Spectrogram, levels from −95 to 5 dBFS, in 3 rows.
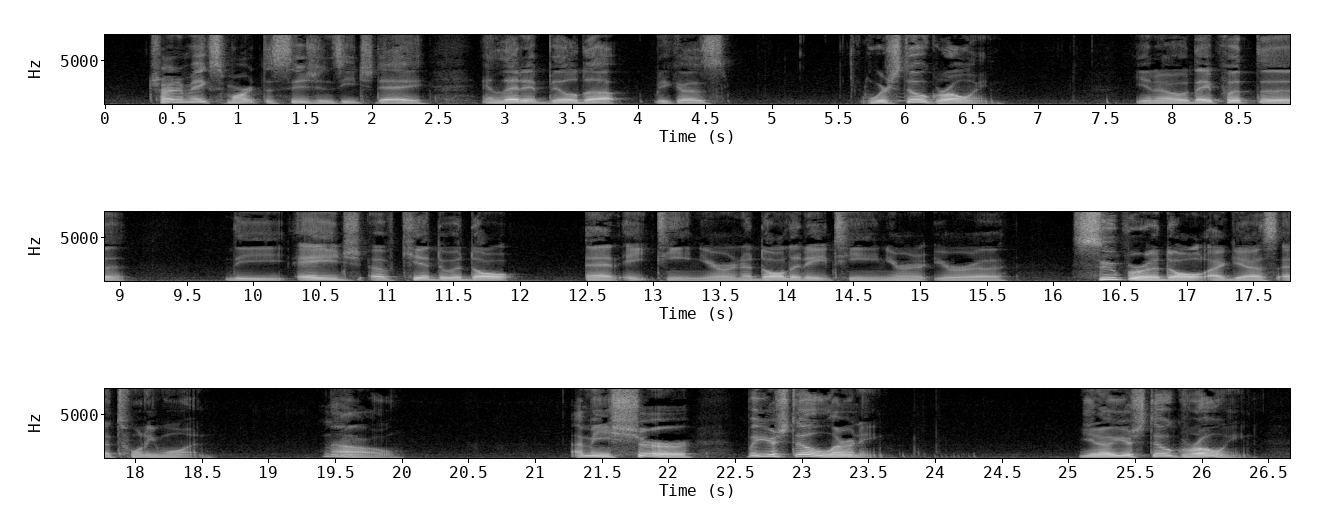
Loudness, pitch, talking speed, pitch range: -21 LUFS, 105 Hz, 125 wpm, 95-130 Hz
